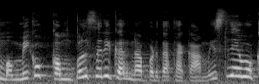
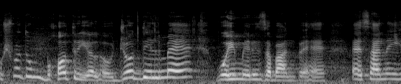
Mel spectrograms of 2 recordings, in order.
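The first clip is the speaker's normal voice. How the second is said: ordinary delivery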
